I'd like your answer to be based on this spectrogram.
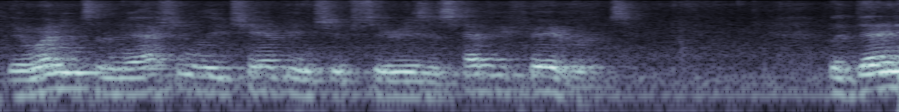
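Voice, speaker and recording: A man's voice: medium pitch, dark tone. A man reading a prepared essay aloud to an audience. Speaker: reader at a library book reading. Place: indoor room at a public library event. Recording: echoey room, distant mic, faint noise.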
